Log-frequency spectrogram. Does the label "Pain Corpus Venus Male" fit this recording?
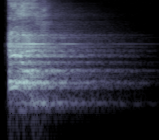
Yes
